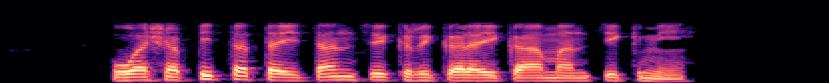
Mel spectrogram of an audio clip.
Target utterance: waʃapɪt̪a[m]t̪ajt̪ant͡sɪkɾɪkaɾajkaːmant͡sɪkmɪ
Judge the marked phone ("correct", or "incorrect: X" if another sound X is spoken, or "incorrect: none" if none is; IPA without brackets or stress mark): incorrect: none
